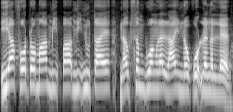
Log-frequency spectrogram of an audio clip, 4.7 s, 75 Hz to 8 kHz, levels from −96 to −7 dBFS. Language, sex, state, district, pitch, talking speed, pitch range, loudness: Wancho, male, Arunachal Pradesh, Longding, 200 Hz, 165 wpm, 180-210 Hz, -14 LUFS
